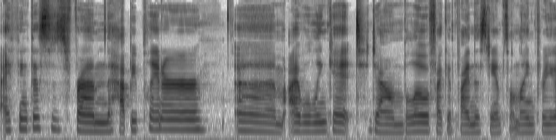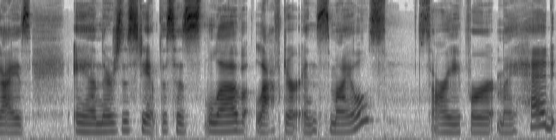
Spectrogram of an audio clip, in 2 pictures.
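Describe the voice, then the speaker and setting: A woman whose voice is hoarse from a cold talks through her craft project in a relaxed, chatty voice-over. Her pitch sits in a middle range, and she scatters fillers and small laughs as she explains each step. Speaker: craft vlogger. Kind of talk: casual voice-over tutorial.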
